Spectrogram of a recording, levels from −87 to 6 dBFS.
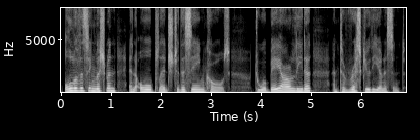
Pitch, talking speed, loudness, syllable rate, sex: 185 Hz, 165 wpm, -18 LUFS, 5.2 syllables/s, female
